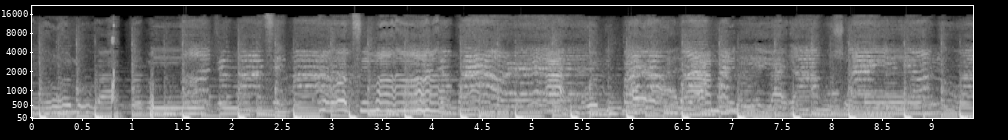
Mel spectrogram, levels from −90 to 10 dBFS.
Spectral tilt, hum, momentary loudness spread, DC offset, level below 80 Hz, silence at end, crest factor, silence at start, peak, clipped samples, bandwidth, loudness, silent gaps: -5 dB/octave; none; 5 LU; 0.3%; -14 dBFS; 0 s; 12 dB; 0 s; 0 dBFS; under 0.1%; 16.5 kHz; -13 LUFS; none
